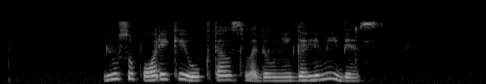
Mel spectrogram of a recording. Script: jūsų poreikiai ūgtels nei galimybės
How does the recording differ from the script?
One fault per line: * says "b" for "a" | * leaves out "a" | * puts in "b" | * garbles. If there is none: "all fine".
* puts in "labiau"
